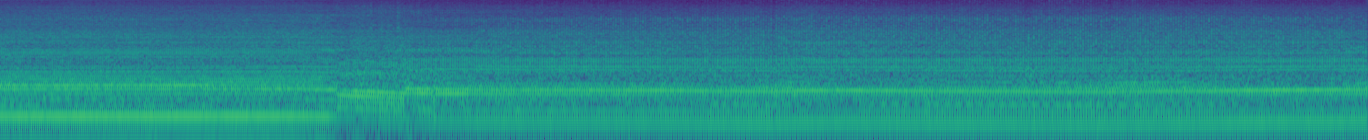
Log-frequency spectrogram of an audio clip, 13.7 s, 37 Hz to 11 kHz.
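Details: Axis/Coleman M200 mini bike, 196cc single, tuned 22mm Mikuni carb with needle raised, exhaust, governor delete, flat out at about 31 mph GPS max: flat, steady high-rev drone that won't climb further; owner suspects stock valve springs floating.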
